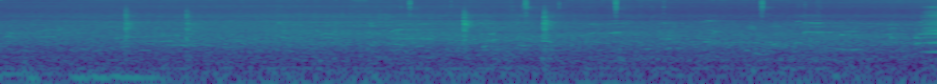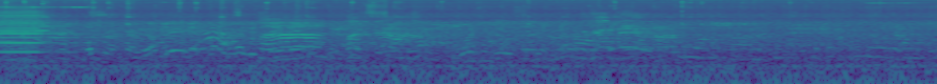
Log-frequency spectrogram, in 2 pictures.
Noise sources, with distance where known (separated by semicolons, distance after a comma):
person or small group shouting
